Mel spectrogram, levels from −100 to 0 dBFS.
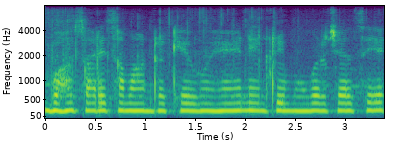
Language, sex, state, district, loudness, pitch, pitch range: Hindi, female, Bihar, Patna, -15 LUFS, 200 Hz, 195-205 Hz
